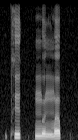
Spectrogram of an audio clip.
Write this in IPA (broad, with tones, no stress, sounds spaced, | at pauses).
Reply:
pʰ ɪ˥ k̚ | m ɵ˨˩ n m ɐ˧ p̚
